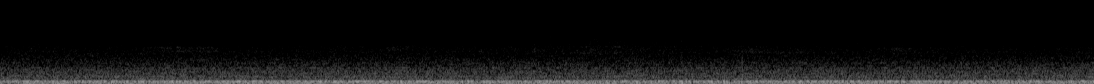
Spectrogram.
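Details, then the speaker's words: Heat pump air handler (not a furnace) on its first emergency-heat startup of the 2019 season, run about 5 minutes to blow out dust: a steady low blower whoosh with no rattles or scraping, then it shuts off; normal emergency heat operation. "But that was just a little example on how to get your heater started up for the first."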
